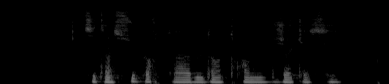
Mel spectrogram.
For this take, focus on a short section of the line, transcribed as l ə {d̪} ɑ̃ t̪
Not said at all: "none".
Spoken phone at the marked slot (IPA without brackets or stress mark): d̪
